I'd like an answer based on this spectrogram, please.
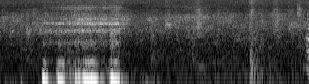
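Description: A short burst of several low, grunting snore pulses from a sleeping dog, then quiet room noise.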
